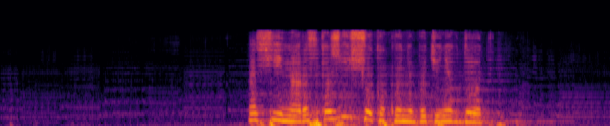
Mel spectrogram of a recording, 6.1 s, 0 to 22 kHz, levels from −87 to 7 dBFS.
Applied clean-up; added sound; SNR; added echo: neural separator model SepFormer DNS4.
